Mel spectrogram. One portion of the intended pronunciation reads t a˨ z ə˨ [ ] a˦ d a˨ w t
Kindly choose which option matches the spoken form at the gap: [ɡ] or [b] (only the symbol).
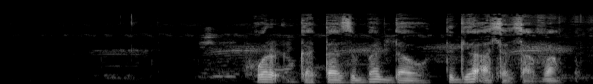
b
